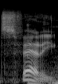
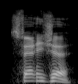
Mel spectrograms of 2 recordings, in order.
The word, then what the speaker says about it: Sverige: how do you say Sweden in Swedish? Is it Sverige? Sverige. Sverige. Yeah.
